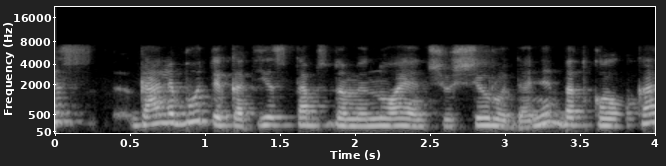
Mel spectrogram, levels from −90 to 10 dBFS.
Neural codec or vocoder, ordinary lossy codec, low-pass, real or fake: none; AAC, 64 kbps; 7.2 kHz; real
